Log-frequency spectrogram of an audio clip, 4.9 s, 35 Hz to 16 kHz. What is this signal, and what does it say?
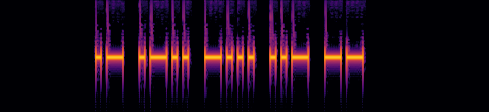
Morse code, heard as a keyed tone, about 22 wpm, 690 Hz. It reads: ALBUM
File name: 5 Letter Words - First 3 Letters Given - 22wpm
